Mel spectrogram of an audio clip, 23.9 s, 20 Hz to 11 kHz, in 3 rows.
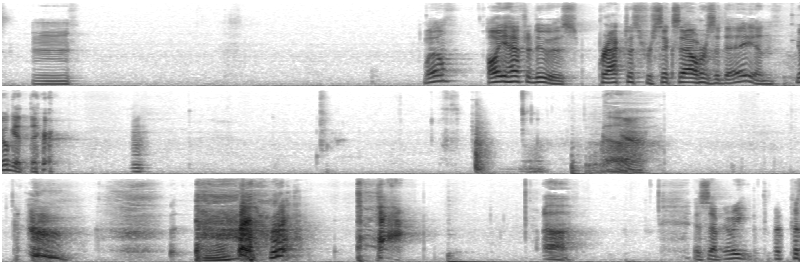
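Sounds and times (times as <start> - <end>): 
speech: 4.2 - 8.6, 9.3 - 9.5, 14.0 - 14.4, 22.9 - 23.9
person coughing: 16.1 - 16.8, 17.6 - 20.2
throat clearing: 16.1 - 16.8, 17.6 - 20.2.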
